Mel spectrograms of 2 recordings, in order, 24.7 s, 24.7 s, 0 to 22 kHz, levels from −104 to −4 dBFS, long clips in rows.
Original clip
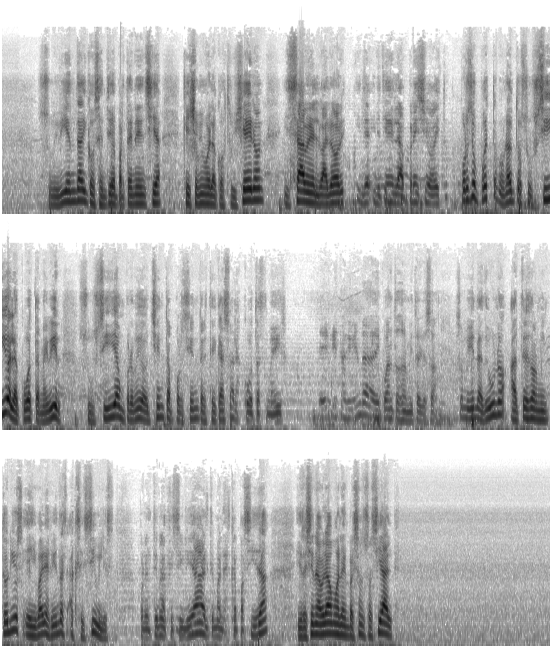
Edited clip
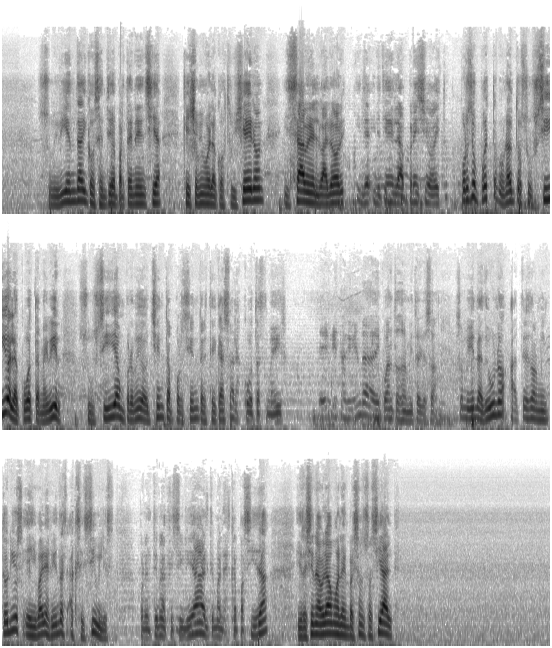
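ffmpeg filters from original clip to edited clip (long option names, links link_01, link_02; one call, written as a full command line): ffmpeg -i in.wav -filter_complex "[0:a]asplit=2[link_01][link_02];[link_01]atrim=end=15.88,asetpts=PTS-STARTPTS,afade=type=out:start_time=15.876:duration=0.004:curve=hsin:silence=0.0944061[link_03];[link_02]atrim=start=15.88,asetpts=PTS-STARTPTS,afade=type=in:duration=0.69:silence=0.0944061[link_04];[link_03][link_04]concat=n=2:v=0:a=1" out.wav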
